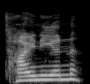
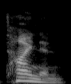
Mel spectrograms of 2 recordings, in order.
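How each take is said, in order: First: The name ends sounding like 'onion'. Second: The name ends sounding like 'nun'. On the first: The speaker calls it wrong. "like a tiny onion?" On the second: The speaker calls it right. "T I E da- uh, dash, ... N U N"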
